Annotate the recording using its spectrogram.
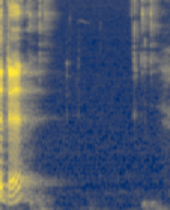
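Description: A man's voice trailing off at the end of a word, then about a second of near silence, and a faint computer mouse click near the end.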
